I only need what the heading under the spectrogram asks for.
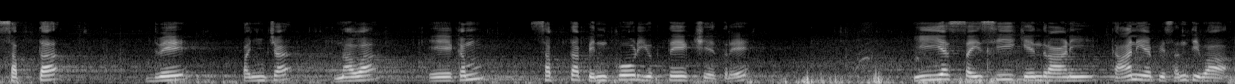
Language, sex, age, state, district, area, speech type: Sanskrit, male, 45-60, Karnataka, Udupi, urban, read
